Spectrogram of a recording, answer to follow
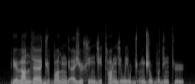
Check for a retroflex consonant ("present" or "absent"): absent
